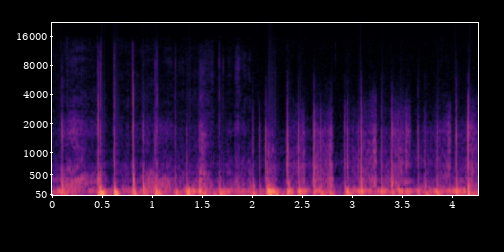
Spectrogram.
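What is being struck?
Hardcover book with card cover.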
